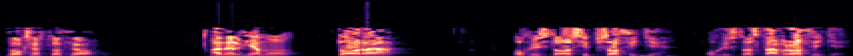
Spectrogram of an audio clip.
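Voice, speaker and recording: A man preaching a sermon, fervent and husky, swinging between loud and soft, often calling out to his brothers. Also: fairly high pitch, animated, muffled recording. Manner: fervent, rising and falling in loudness, repeating "brothers".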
